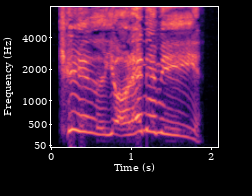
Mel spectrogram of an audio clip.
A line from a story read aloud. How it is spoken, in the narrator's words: it was Kellen who shouted it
